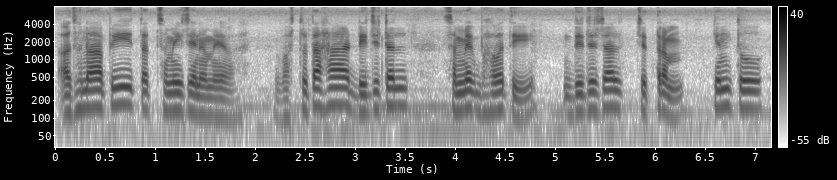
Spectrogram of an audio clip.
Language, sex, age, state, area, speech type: Sanskrit, male, 18-30, Uttarakhand, urban, spontaneous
